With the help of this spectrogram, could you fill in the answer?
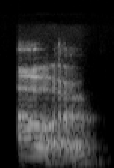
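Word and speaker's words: hour: আবার এইচ এর উচ্চারণ যদি হ না হয়ে অ, আ, এ হয়, তাহলে আমরা এ ব্যবহার না করে তখন এন ব্যবহার করব। যেমন honest, অনার্স, honourable, অনারেরি, আওয়ার, এয়ার, এখানে উচ্চারণ হবে এতটুকু, এইচ এর উচ্চারণ হবে না।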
